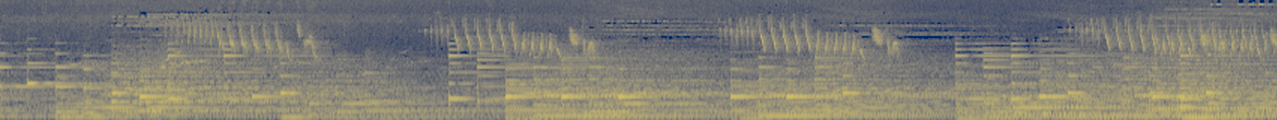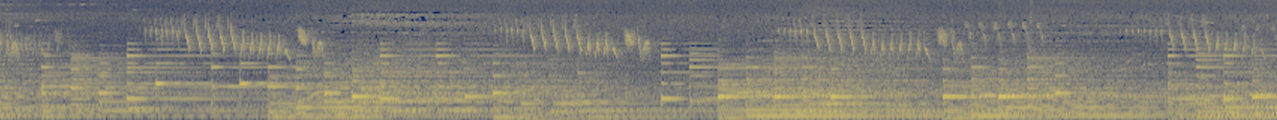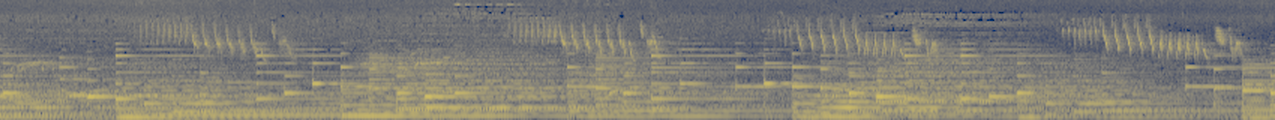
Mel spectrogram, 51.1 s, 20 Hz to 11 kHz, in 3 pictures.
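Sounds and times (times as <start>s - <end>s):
birds chirping: 0.0s - 51.0s
calm instrumental music: 0.0s - 51.0s.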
